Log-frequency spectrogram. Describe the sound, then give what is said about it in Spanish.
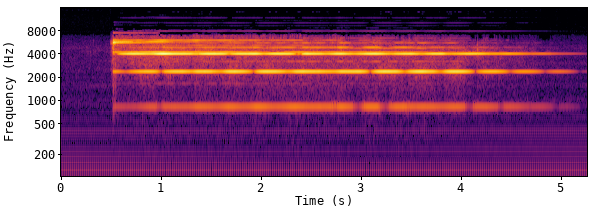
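A meditation bell struck once, giving a bright ringing tone with several clear overtones that sustains and slowly fades over about five seconds, with a faint steady low hum beneath and no talking. “A continuación, va a sonar una campanilla de meditación. Debéis seguir su sonido hasta el final, hasta que se haga el vacío.”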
